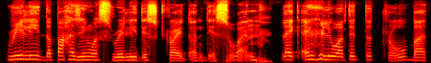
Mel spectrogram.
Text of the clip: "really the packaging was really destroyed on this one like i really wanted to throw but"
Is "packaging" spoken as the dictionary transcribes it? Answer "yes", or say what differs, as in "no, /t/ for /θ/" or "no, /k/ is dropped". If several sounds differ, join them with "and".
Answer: no, /z/ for /dʒ/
